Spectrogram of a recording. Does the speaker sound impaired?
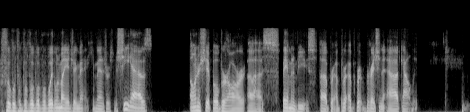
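Yes: stuttering; stutters in conversation, disfluencies may sound like audio buffering; here prolonged sounds, blocks.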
